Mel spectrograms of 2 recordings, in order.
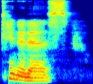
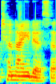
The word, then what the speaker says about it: tinnitus: Today I want to talk about tinnitus, or tinnitus as it's sometimes pronounced.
